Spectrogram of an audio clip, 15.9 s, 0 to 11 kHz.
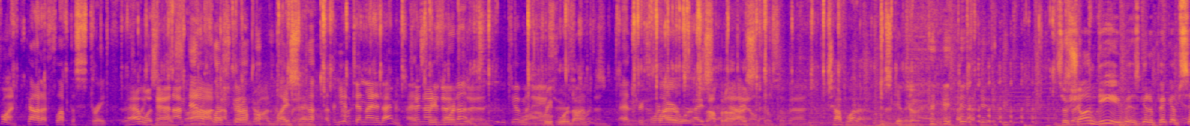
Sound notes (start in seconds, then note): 12.0 laughing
